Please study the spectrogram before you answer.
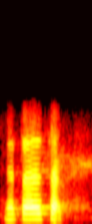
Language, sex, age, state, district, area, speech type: Sindhi, female, 60+, Delhi, South Delhi, urban, conversation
